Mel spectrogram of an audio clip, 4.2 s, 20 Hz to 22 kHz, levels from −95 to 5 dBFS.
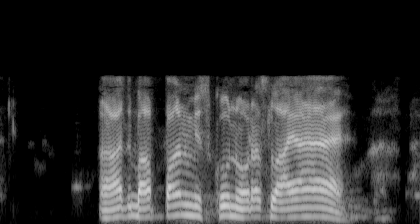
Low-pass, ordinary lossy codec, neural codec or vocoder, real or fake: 5.4 kHz; MP3, 48 kbps; codec, 24 kHz, 6 kbps, HILCodec; fake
